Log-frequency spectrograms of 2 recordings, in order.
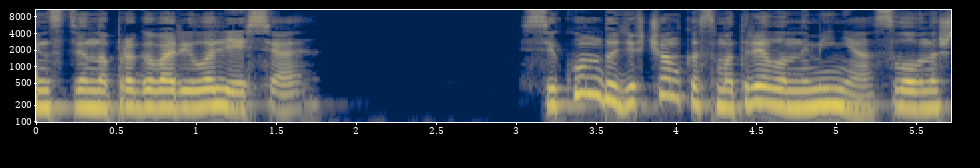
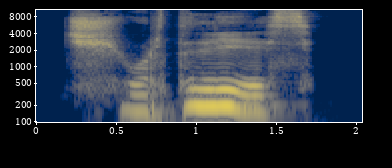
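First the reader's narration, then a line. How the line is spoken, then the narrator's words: Muttered. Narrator (Russian): пробормотал я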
